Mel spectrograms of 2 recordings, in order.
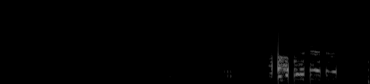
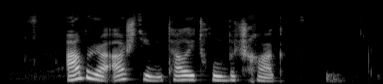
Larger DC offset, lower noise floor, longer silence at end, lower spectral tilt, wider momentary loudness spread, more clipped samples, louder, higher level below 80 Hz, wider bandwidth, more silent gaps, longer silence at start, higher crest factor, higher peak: neither; first, under -90 dBFS vs -56 dBFS; second, 0.35 s vs 0.55 s; second, -3 dB/octave vs -4.5 dB/octave; about the same, 12 LU vs 10 LU; neither; second, -47 LUFS vs -23 LUFS; second, -88 dBFS vs -80 dBFS; second, 7.2 kHz vs 11 kHz; first, 3.06-3.10 s vs none; first, 2.7 s vs 0.3 s; about the same, 24 dB vs 20 dB; second, -28 dBFS vs -4 dBFS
